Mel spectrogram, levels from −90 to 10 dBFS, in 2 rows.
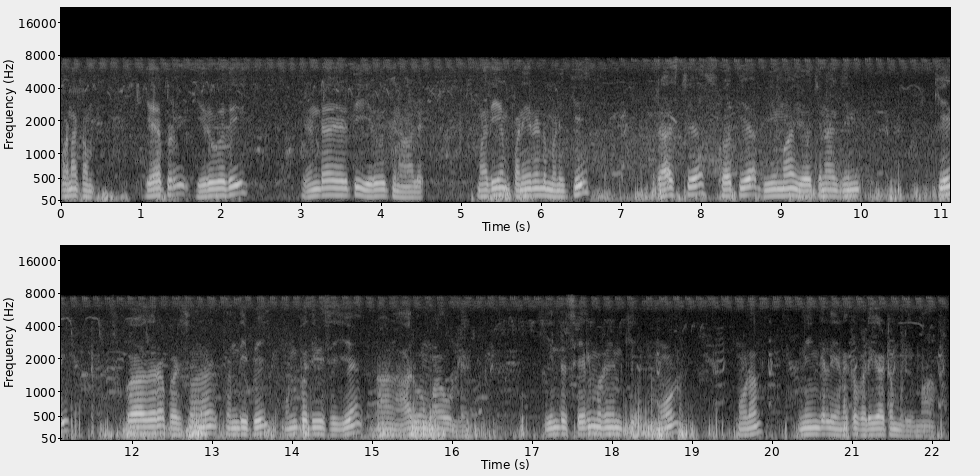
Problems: constant background noise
